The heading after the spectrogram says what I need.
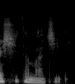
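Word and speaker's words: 下町: But in this case, we use kunyomi also, and that would be machi. So let's try shitamachi.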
